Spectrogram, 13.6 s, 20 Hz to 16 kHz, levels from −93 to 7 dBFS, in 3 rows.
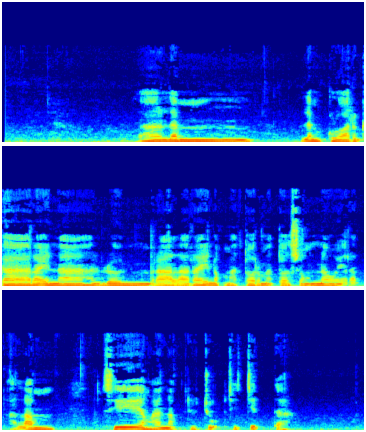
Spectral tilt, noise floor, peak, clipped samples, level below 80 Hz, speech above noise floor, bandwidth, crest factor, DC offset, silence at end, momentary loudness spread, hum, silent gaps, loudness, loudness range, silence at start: -7 dB/octave; -48 dBFS; -4 dBFS; under 0.1%; -44 dBFS; 30 dB; 9.2 kHz; 16 dB; under 0.1%; 0.9 s; 12 LU; none; none; -19 LUFS; 3 LU; 0.05 s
